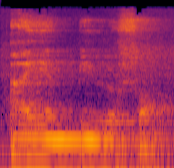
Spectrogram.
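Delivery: ordinary talk, nothing marked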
